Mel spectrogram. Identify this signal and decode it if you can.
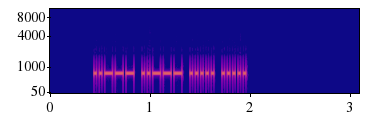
Morse code, heard as a keyed tone, about 44 wpm, 700 Hz. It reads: 2255
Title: Numbers - 4-Digit 45wpm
